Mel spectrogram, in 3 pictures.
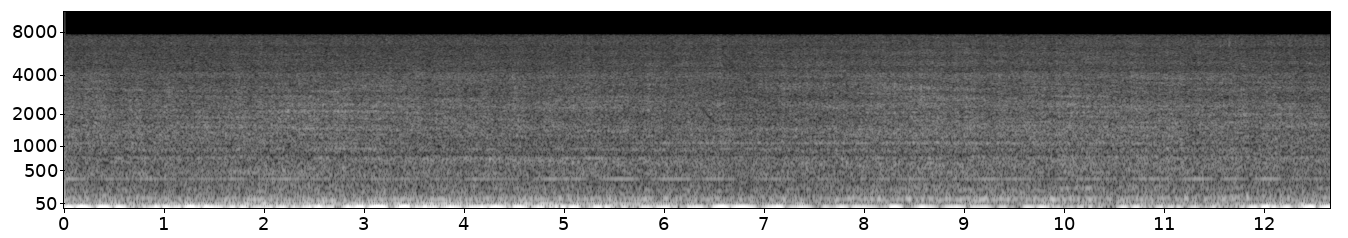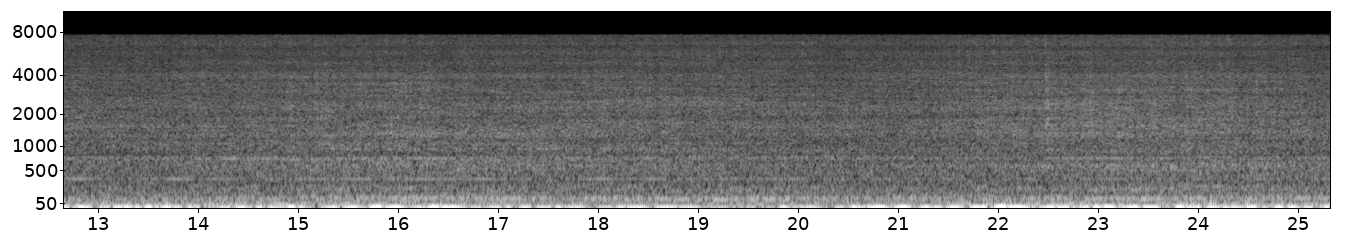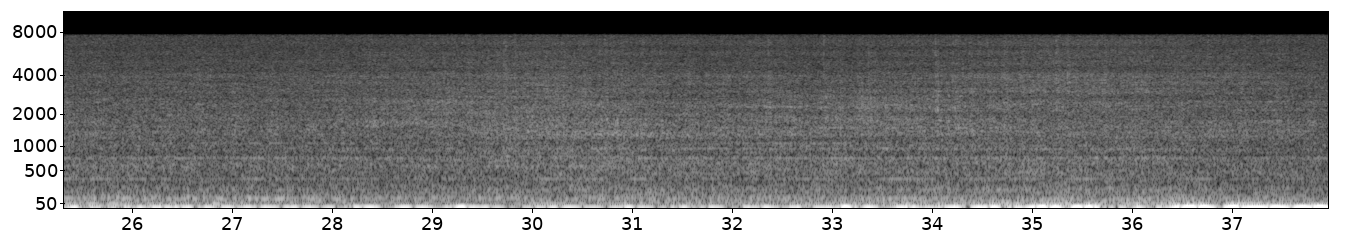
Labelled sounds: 0.6	0.8	vessel noise, 3.0 to 3.2 kHz

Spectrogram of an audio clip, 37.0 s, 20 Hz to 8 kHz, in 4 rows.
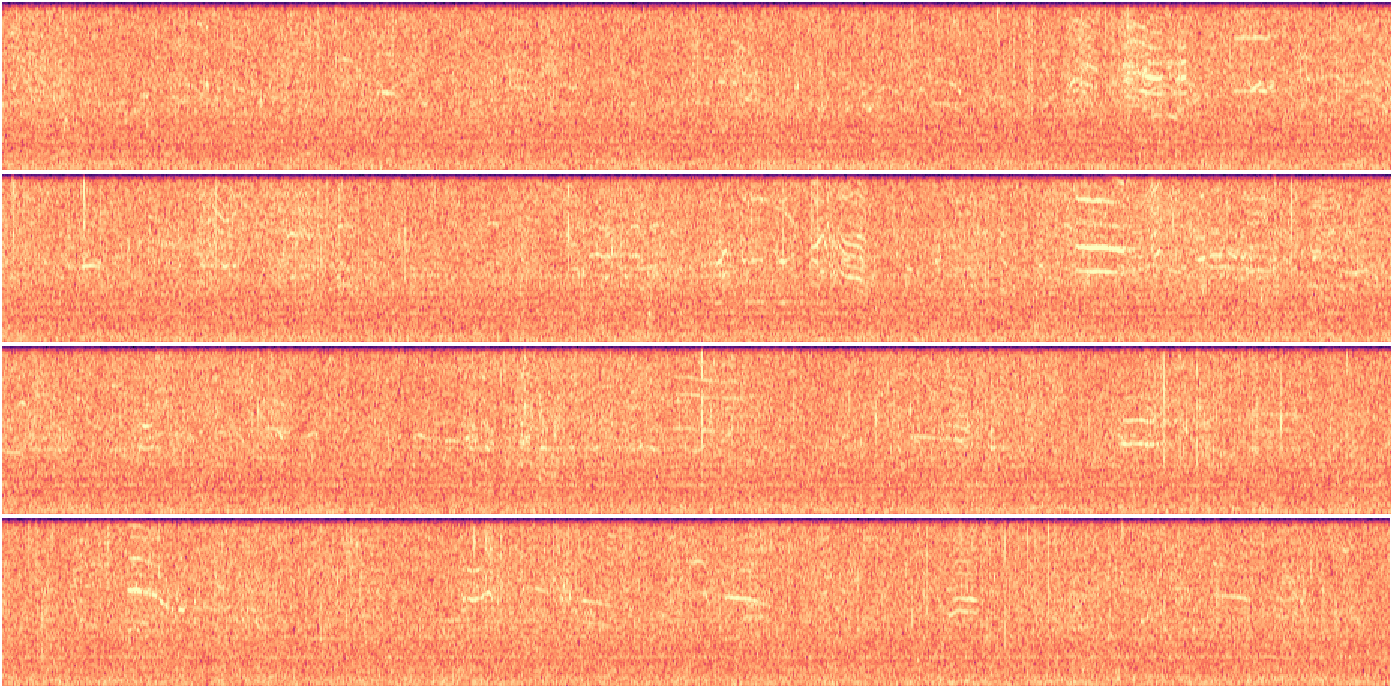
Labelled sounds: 7.5	8.5	Pacific white-sided dolphin, 3.7 to 6.4 kHz
10.6	10.9	Pacific white-sided dolphin, 3.6 to 3.7 kHz
13.9	14.1	Pacific white-sided dolphin, 3.6 to 3.9 kHz
16.4	16.8	Pacific white-sided dolphin, 3.2 to 8.0 kHz
17.5	17.7	Pacific white-sided dolphin, 3.3 to 3.5 kHz
18.7	19.0	Pacific white-sided dolphin, 3.0 to 3.2 kHz
23.0	23.5	Pacific white-sided dolphin, 5.4 to 6.4 kHz
24.6	25.0	Pacific white-sided dolphin, 3.4 to 3.7 kHz
26.0	26.3	Pacific white-sided dolphin, 3.2 to 4.5 kHz
28.6	29.0	Pacific white-sided dolphin, 3.5 to 4.7 kHz
31.6	31.9	Pacific white-sided dolphin, 3.7 to 4.1 kHz
32.6	32.9	Pacific white-sided dolphin, 3.8 to 4.3 kHz

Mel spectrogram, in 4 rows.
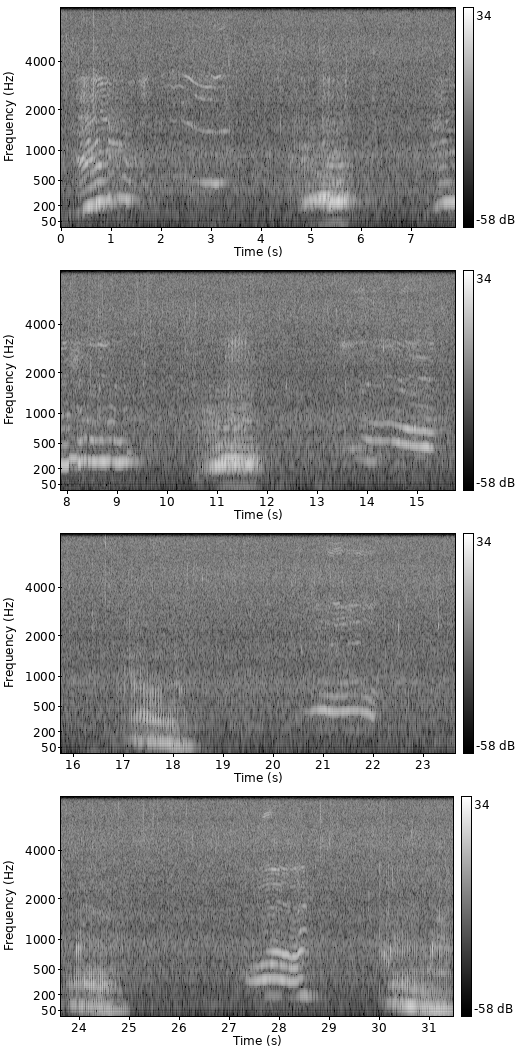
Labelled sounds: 0.3	1.3	humpback whale, 0.78 to 3.2 kHz
2.1	3.4	humpback whale, 1.3 to 3.4 kHz
8.5	8.9	humpback whale, 2.9 to 3.2 kHz
11.2	11.5	humpback whale, 2.9 to 3.3 kHz
13.4	15.3	humpback whale, 0.78 to 6.4 kHz
21.1	21.9	humpback whale, 2.3 to 7.2 kHz
27.6	28.2	humpback whale, 0.78 to 6.6 kHz

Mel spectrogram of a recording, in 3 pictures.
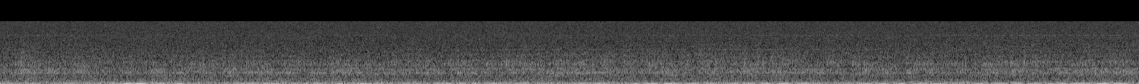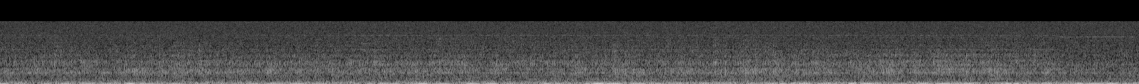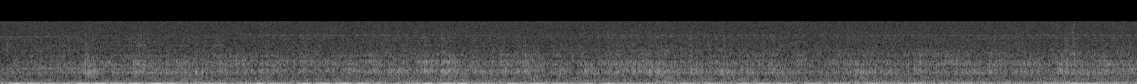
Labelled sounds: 22.2	22.5	vessel noise, 3.5 to 3.6 kHz

